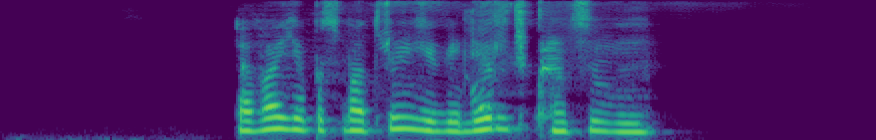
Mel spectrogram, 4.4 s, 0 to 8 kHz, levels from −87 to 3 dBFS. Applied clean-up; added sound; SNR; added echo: neural mask model Resemble Enhance denoiser.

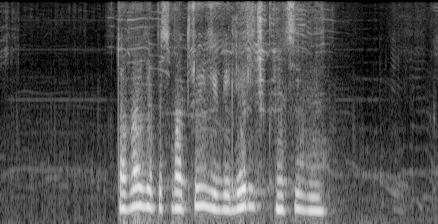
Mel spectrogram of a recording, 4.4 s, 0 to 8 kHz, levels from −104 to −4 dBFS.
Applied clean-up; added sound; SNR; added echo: neural separator model SepFormer DNS4.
